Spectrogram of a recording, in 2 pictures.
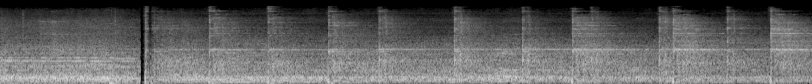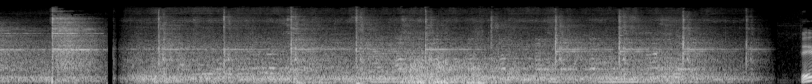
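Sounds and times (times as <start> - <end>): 
constant workshop noise: 0.0 - 16.2
blacksmith hammering metal in a former railway locomotive workshop: 1.5 - 15.8.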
